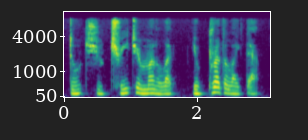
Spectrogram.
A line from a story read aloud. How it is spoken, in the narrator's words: she hissed, tears springing to her eyes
